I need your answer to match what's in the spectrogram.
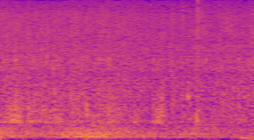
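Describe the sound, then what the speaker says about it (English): A violent storm at sea in the Pacific, with a steady roar of rain and a low rumble of thunder swelling in the middle, loud and continuous with no voices. "a dangerous storm suddenly hit"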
